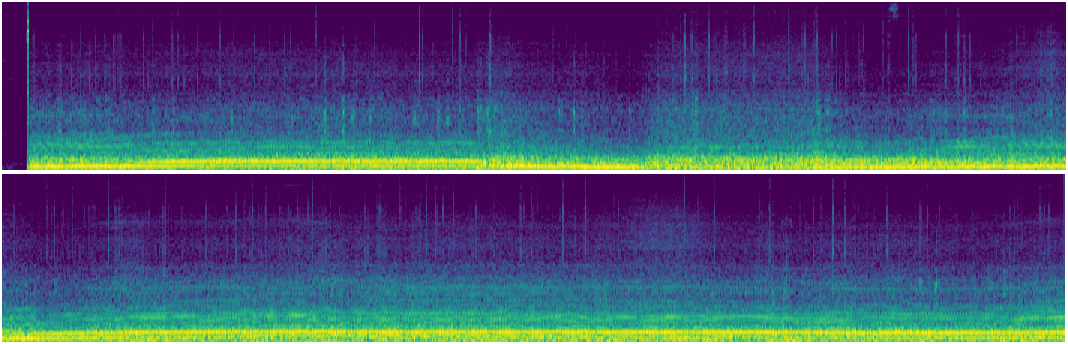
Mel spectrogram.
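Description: Car engine and exhaust droning steadily under way, heard from inside the car. The pitch drops about seven seconds in, then climbs from about fifteen seconds in and holds a little higher.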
